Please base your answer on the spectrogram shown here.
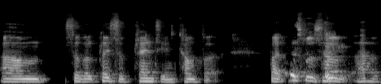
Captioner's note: chuckling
